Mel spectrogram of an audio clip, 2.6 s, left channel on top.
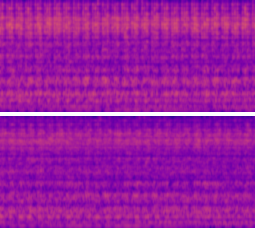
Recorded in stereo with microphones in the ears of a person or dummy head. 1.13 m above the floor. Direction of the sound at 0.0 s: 80° left.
